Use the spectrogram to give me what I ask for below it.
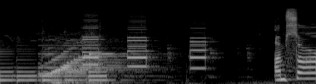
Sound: cell Phone Tones

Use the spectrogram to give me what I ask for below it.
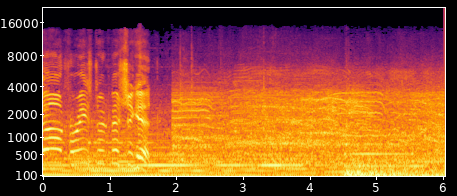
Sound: cheering

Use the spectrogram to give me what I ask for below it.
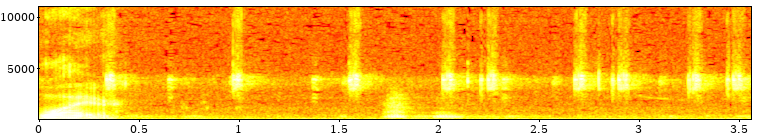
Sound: insects buzz

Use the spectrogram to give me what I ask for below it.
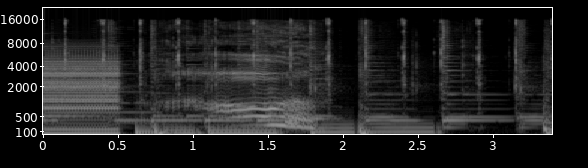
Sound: buzzing; groaning

